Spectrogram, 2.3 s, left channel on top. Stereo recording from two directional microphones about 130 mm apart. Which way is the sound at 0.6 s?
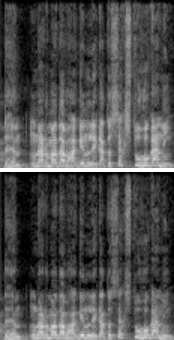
40° right (ahead or behind).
